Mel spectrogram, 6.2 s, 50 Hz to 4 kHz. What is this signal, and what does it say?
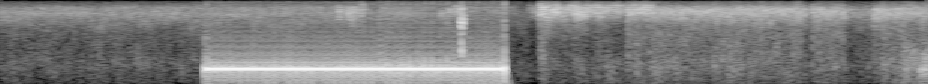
Ringback tone (North America), 440 + 480 Hz.
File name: out- - - - - .6261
